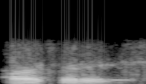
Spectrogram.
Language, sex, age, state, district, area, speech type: Kannada, male, 30-45, Karnataka, Kolar, rural, conversation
